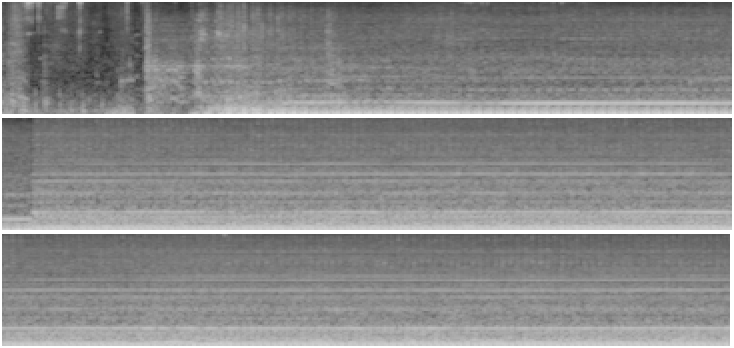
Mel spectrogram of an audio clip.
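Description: A mower engine runs with a steady drone.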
